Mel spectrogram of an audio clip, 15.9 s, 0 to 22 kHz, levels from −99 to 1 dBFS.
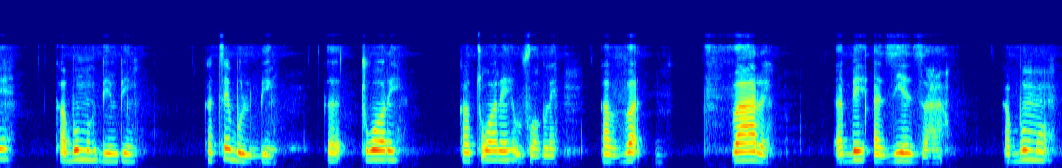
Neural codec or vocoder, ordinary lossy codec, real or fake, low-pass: none; Opus, 24 kbps; real; 7.2 kHz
